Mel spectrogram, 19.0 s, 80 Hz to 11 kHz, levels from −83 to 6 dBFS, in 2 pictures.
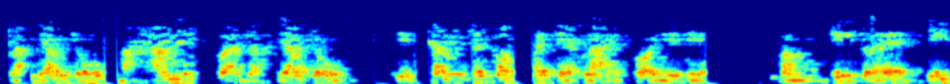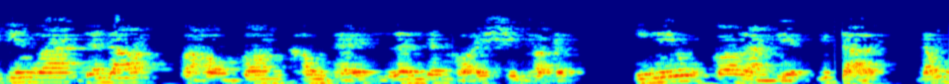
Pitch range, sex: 135-210 Hz, male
